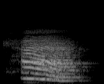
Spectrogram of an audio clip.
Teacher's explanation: ніби звук ти взагалі зникає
